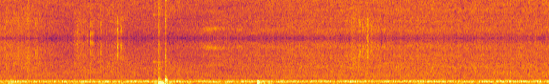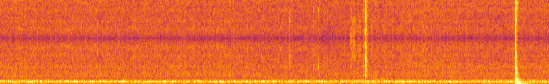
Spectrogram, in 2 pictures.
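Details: Relocated honey bee swarm humming in a constant, even low drone, with a few sharp taps and clicks at the start and close.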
